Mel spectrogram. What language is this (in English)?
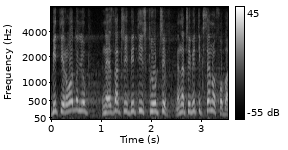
Serbian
